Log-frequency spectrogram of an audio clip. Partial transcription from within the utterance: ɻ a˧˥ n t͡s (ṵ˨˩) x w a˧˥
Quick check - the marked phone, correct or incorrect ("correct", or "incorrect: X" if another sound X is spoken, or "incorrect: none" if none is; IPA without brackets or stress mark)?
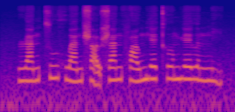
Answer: incorrect: u˥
